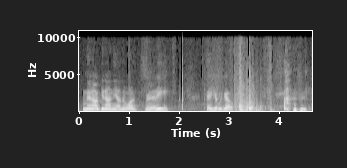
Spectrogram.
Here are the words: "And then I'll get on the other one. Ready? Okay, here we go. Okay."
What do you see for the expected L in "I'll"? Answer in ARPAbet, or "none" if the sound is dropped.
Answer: L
